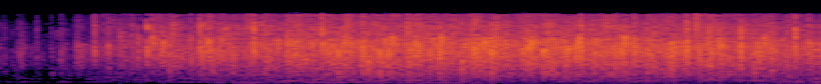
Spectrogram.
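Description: A crowd applauds in a Batman video game, a steady wash of clapping that fades in over the first second and then holds evenly, somewhat distant and soft.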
